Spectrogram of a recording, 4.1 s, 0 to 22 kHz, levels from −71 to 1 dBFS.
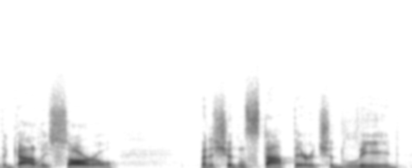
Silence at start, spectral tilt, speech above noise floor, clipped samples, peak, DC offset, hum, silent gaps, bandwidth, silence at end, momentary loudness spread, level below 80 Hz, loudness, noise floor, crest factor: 0 s; -3 dB/octave; 38 dB; under 0.1%; -2 dBFS; under 0.1%; none; none; 12.5 kHz; 0.15 s; 13 LU; -68 dBFS; -24 LUFS; -62 dBFS; 22 dB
